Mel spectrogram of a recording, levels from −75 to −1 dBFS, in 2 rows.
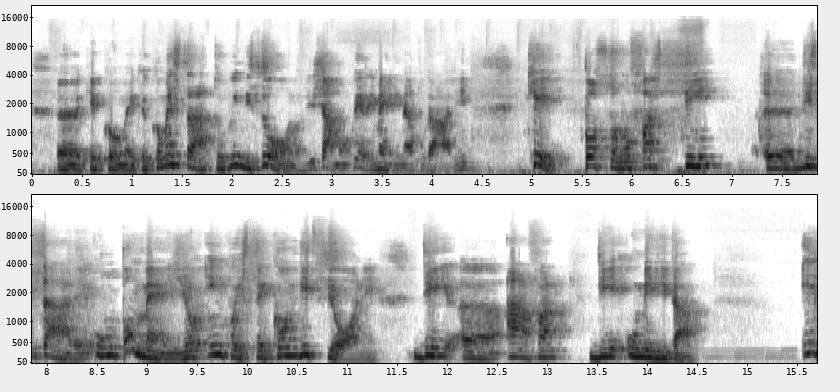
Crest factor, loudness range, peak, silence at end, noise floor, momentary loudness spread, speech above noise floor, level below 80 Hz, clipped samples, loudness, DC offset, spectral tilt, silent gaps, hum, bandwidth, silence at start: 12 dB; 2 LU; -2 dBFS; 0 s; -46 dBFS; 9 LU; 31 dB; -42 dBFS; under 0.1%; -15 LUFS; under 0.1%; -5.5 dB/octave; none; none; 16 kHz; 0 s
